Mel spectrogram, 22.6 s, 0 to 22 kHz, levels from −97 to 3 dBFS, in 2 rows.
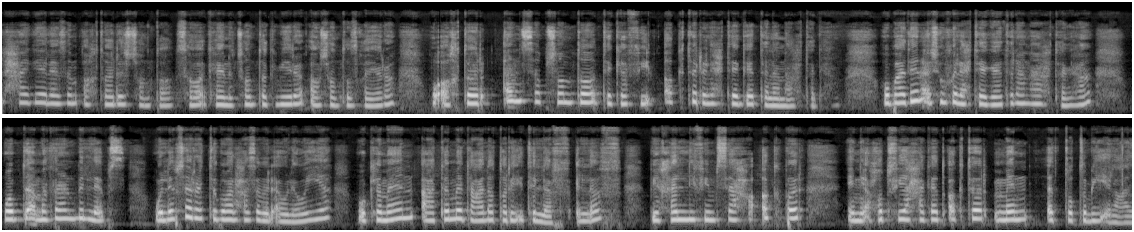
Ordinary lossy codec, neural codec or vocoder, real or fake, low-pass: none; vocoder, 44.1 kHz, 128 mel bands, Pupu-Vocoder; fake; 19.8 kHz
